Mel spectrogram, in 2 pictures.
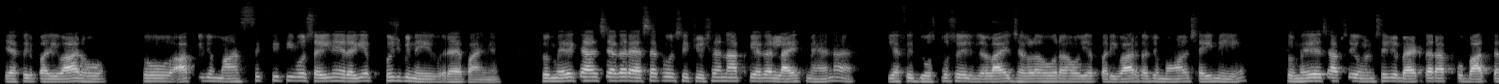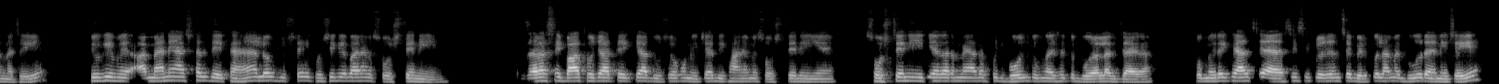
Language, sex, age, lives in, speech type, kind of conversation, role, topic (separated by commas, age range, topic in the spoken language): Hindi, male, 18-19, India, conversation, unstructured, none, खुश रहने के लिए आप कौन-कौन से छोटे-छोटे कदम उठाते हैं?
